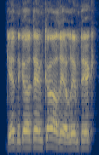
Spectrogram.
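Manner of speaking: loud, insistent projected order; megaphone call. A narrator's reading. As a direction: bellow it as if into a megaphone. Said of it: "to the megaphone he spoke again".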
